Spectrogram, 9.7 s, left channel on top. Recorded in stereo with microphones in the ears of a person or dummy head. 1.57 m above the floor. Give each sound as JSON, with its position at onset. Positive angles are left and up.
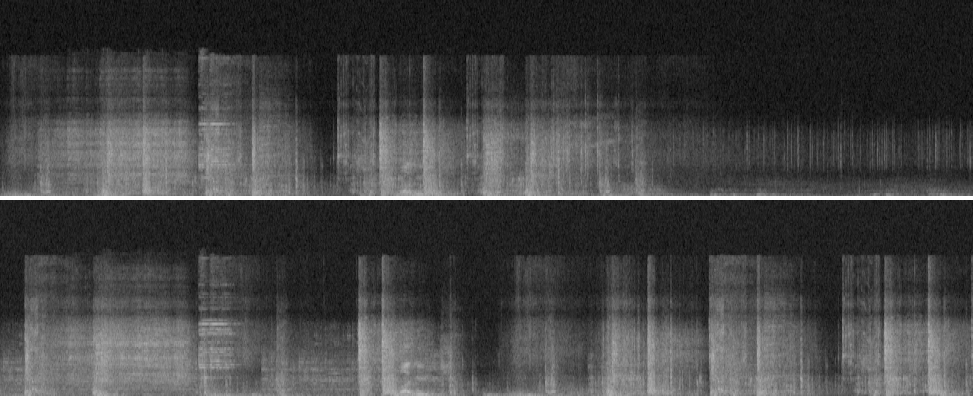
{"t": 0.4, "sound": "dishes clattering", "side_deg": -5, "distance_m": 8.0}
{"t": 2.0, "sound": "cutlery clinking", "side_deg": -5, "distance_m": 1.5}
{"t": 3.9, "sound": "a man speaking", "side_deg": -45, "distance_m": 2.5}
